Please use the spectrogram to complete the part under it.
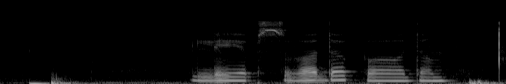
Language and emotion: Russian, sad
